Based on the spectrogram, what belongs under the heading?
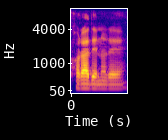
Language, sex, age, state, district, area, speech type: Odia, male, 18-30, Odisha, Koraput, urban, spontaneous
